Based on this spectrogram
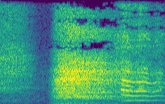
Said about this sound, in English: Heavy breaths into the microphone. Good job. Hey, it's for dramatic effect.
